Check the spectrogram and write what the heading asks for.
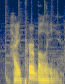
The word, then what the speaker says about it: hyperbole: down the list is a four-syllable noun that refers to something that adds emphasis humor or drama to a statement by exaggerating it to an extreme degree the pronunciation for this word is hyperbole hyperbole here are a few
